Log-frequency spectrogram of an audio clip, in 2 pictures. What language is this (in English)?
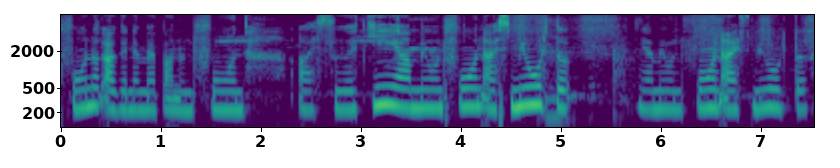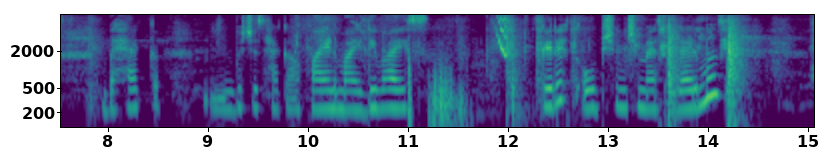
Kashmiri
